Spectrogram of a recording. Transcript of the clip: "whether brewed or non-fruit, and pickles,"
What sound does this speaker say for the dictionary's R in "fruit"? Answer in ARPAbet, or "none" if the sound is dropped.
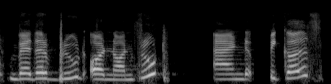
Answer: R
